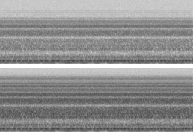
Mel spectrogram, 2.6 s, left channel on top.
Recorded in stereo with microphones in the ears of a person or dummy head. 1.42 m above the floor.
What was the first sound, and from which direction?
A drone, 50° right (ahead or behind).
